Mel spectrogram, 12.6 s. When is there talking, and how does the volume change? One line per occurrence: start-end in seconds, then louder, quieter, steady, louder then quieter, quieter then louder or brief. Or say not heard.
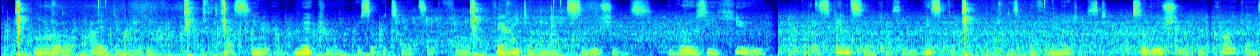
0.0-12.5 steady.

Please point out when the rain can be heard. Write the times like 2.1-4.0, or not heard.
0.0-12.5.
